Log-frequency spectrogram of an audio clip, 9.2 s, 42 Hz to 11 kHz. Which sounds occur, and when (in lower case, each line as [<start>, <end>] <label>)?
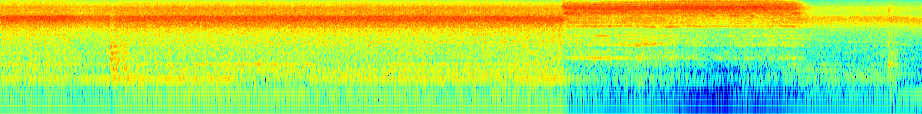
[0.00, 9.22] mechanisms
[1.03, 1.27] tap
[8.81, 9.01] tap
